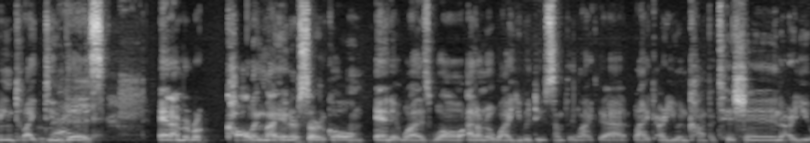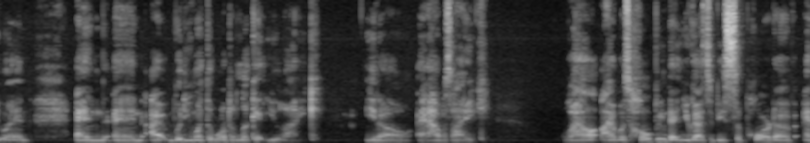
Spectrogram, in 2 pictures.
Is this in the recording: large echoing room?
no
